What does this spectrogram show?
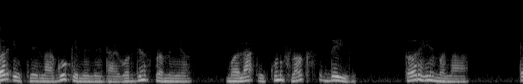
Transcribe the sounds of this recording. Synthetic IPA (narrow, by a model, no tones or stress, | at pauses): t̪əɾet̪ʰelaɡuːkeleleɖajʋəɾd͡ʑənspɾəmejə | məlaʔekuːnfləksd̪eiːl | t̪əɾɦeməla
